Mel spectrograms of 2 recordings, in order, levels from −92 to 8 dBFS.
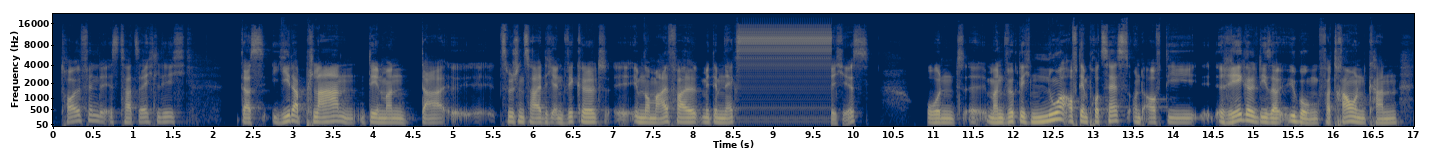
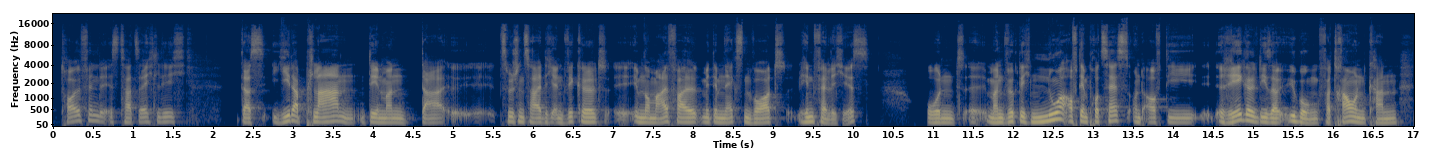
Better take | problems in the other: second | audio freezing; at 8.5 s for 1 s

